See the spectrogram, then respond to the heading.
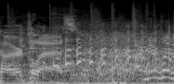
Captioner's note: Chanel laughs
